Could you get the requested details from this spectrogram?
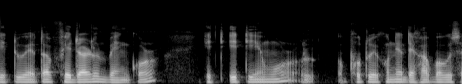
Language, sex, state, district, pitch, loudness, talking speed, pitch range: Assamese, male, Assam, Sonitpur, 110 Hz, -20 LUFS, 205 wpm, 110-115 Hz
